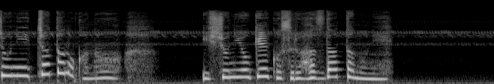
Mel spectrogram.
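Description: A young woman speaks softly and worriedly.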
